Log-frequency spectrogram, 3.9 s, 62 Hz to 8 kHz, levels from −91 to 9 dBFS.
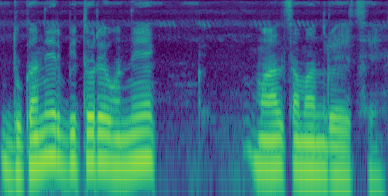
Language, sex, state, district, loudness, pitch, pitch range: Bengali, male, Assam, Hailakandi, -15 LUFS, 130 Hz, 115-145 Hz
